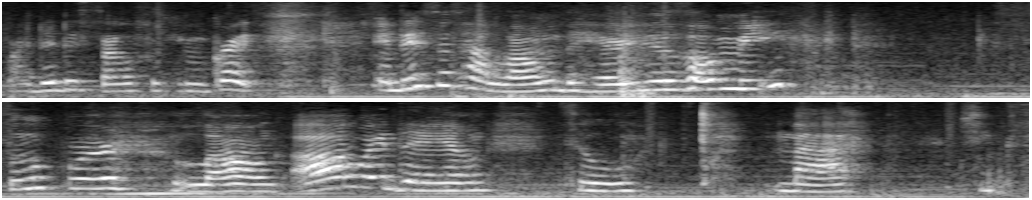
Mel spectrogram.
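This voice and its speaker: High-voiced chatty woman, congested. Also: muffled recording. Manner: chatty, talks straight to viewers. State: congested from a cold. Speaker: hair vlogger. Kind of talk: casual hair review vlog. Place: at home, washing machine running nearby.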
